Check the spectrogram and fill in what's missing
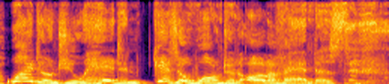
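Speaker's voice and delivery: steer the guest away in a hammed-up elf voice; elf staffer in character. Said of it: "And he goes".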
